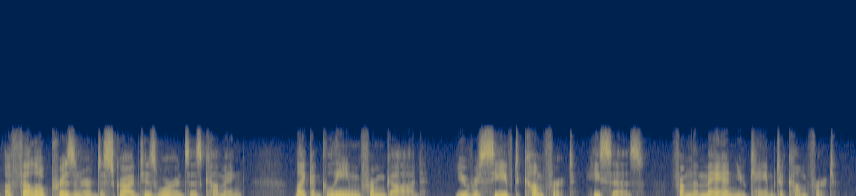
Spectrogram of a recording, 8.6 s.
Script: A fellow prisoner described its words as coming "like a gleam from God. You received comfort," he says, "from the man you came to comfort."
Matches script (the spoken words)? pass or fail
fail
